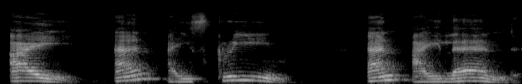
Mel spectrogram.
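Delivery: "ice cream" and "island" said slowly, long I; slow model words. Shown as a demonstration. Teacher modelling long I words for students, slow. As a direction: draw each word out slowly. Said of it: "I itself".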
